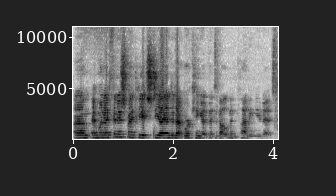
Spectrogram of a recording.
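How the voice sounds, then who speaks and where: A woman speaks at a fairly high pitch with fairly even intonation. Noticeable background noise can be heard. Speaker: academic, urban planning researcher. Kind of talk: conference presentation. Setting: symposium with audience. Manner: halting, many fillers.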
